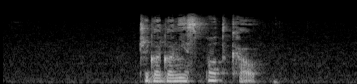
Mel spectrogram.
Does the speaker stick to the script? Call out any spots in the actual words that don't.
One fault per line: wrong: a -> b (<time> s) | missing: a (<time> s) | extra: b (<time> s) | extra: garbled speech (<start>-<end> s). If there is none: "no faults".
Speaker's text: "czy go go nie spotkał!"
no faults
